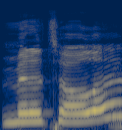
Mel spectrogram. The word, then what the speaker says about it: Minetola: and this is minitola our third guest thank you for being on thanks for having me wonderful pronunciation my name that was perfect minitola yeah and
